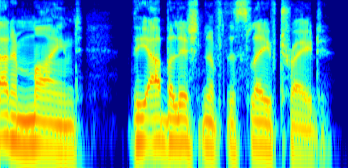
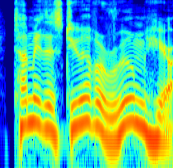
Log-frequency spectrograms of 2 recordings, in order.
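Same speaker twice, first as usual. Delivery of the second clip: a light, higher mock of Laura Whitmore; imitating Laura; 8 semitones higher, 4 dB louder than usual. Retelling Laura Whitmore's question at the gig, lightly voiced higher. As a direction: toss the question brightly, half-teasing. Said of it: "and she said".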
